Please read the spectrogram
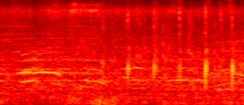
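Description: A high jumper's quick running footfalls on the track during her approach, a short series of sharp steps in the second half, with voices in the background.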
